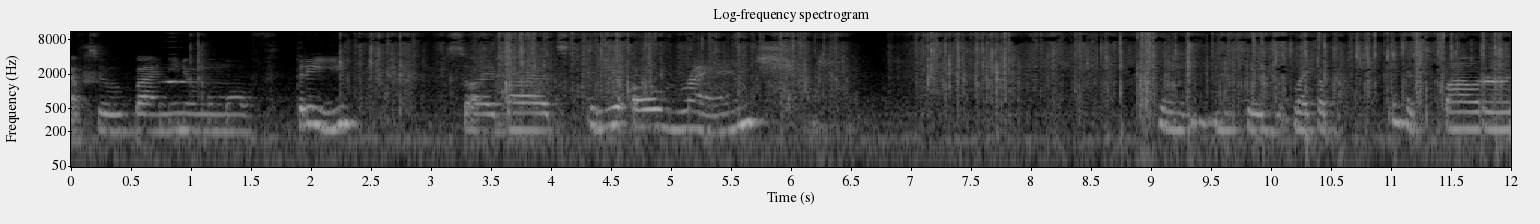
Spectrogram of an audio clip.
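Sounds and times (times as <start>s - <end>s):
plastic pouches crinkling: 2.2s - 12.0s.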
